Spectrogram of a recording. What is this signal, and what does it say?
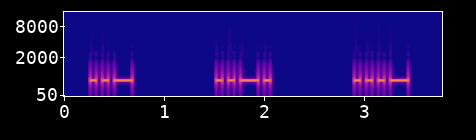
Morse code, heard as a keyed tone, about 20 wpm, spaced as for 8 wpm, 700 Hz. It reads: UFV
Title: 191 Lesson 31e - Letter v - Three Characters 20wpm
